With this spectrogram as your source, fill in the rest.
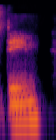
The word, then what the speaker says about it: Dene: You'd be surprised how many people mispronounce Dean.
